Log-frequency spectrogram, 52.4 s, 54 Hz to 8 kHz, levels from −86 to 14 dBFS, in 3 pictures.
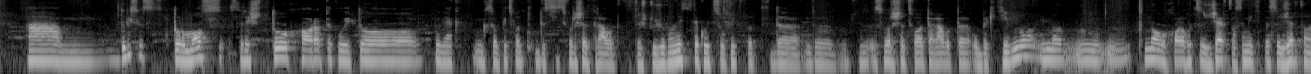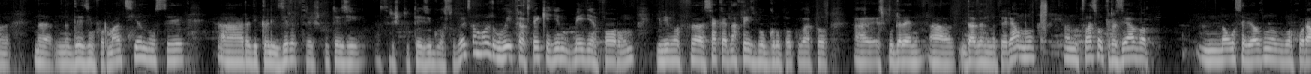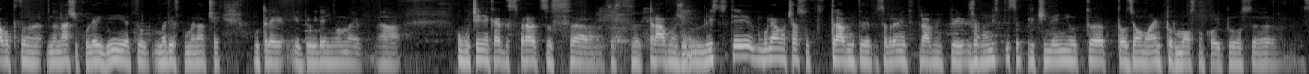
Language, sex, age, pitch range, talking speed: Bulgarian, male, 30-49, 115-135 Hz, 135 wpm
